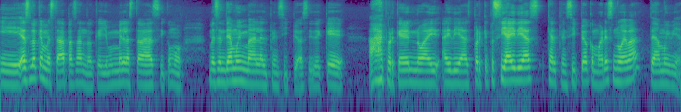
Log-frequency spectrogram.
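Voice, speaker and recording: On a very clean recording with a silent background, a woman with a very deep, low pitch speaks at a fairly quick pace with fairly even intonation. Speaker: streamer and adult content creator. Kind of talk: casual interview chat.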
